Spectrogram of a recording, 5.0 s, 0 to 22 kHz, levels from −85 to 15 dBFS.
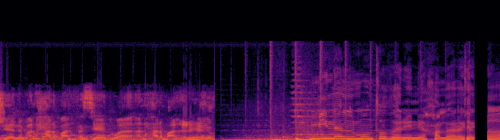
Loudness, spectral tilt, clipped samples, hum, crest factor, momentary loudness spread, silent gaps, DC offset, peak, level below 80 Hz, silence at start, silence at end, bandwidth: -25 LUFS; -5 dB/octave; under 0.1%; none; 12 dB; 7 LU; 4.76-4.87 s; under 0.1%; -12 dBFS; -32 dBFS; 0 s; 0 s; 15.5 kHz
